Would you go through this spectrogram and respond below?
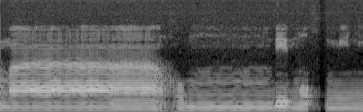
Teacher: jadi kita tahan di kedua bibir kita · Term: Ikhfa Syafawi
